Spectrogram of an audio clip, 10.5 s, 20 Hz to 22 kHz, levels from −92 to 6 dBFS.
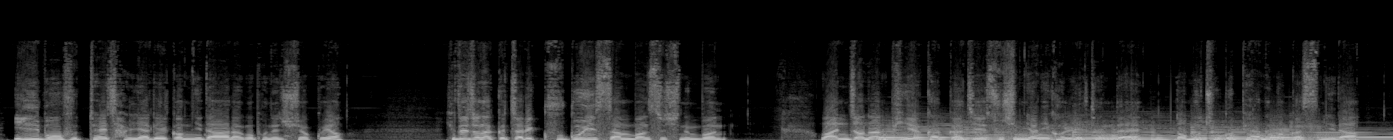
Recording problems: distortion; slight; 9 dB below the speech
background music; loud; from 6.5 s on; 1 dB below the speech

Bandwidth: 15.5 kHz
